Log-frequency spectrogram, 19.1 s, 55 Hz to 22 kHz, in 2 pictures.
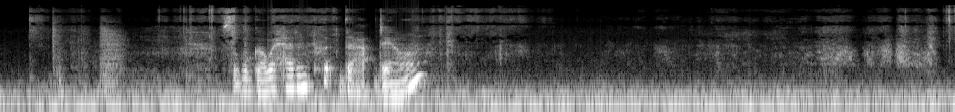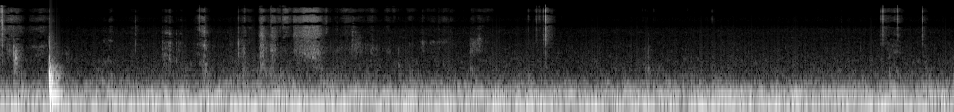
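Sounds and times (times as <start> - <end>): steady low hum: 0.0 - 19.0
paper rasping and rustling: 4.1 - 10.0, 11.2 - 14.2.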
